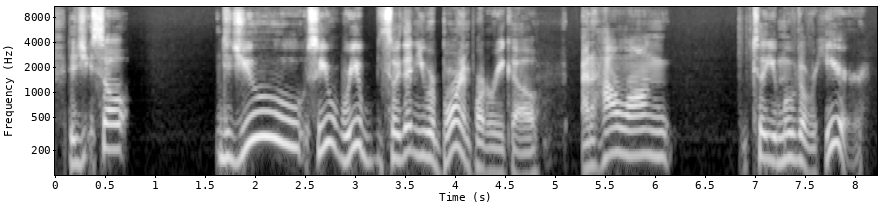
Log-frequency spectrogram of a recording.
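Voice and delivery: real surprised questions, high and loud. Real, not acted. Startled to learn of Puerto Rico.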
